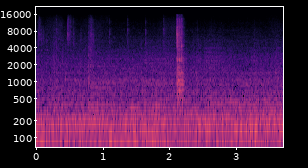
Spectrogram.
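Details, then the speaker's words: 1988 Volvo 240 DL sedan revived after abandonment, running with a newly installed stock exhaust: only a low, soft drone and road hum with no rasp, blatting or leak puffs; the exhaust is quiet and intact. "but that's impressively quiet like uh I can now hear myself think"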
